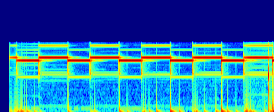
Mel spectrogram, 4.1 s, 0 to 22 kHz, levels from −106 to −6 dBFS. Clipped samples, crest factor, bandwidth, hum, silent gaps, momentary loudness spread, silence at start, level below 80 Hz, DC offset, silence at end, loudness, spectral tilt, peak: under 0.1%; 12 dB; 5.4 kHz; none; none; 1 LU; 0.15 s; -46 dBFS; under 0.1%; 0 s; -10 LUFS; 0 dB/octave; 0 dBFS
